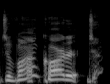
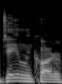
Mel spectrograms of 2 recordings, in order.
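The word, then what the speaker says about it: Jevon Carter: go about his work right Javon Carter I did say it right this time look I've got I got myself second guessing myself been saying calling him Jaylen Carter for so long Javon Carter is is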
